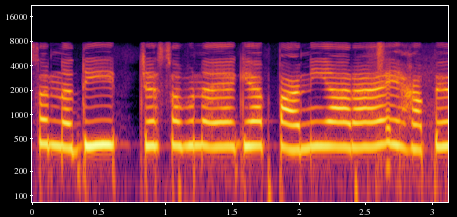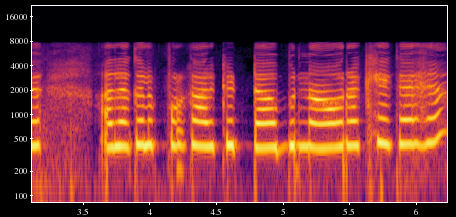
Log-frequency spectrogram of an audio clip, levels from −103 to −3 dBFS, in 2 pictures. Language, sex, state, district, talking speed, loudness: Hindi, female, Jharkhand, Garhwa, 165 wpm, -13 LUFS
